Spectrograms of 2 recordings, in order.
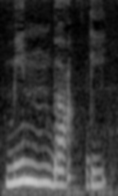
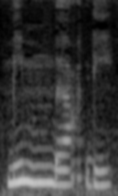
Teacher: nya menjadi suara Mim sukun seperti yang ada di sebelah kiri Jadi dibacanya bukan Min ba'di tapi mimba'di diubah menjadi mim sukun dan ditahan dua harokat · Diubah menjadi mim sukun dan ditahan 2 harokat. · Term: iqlab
